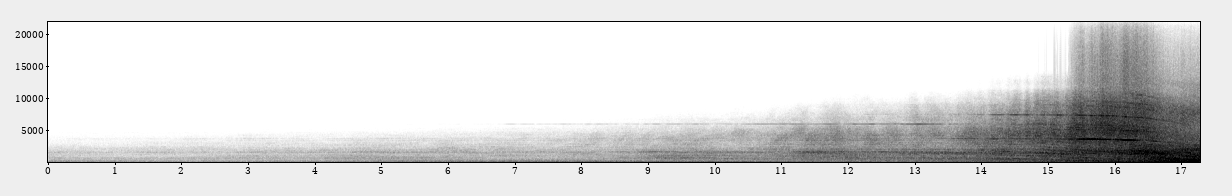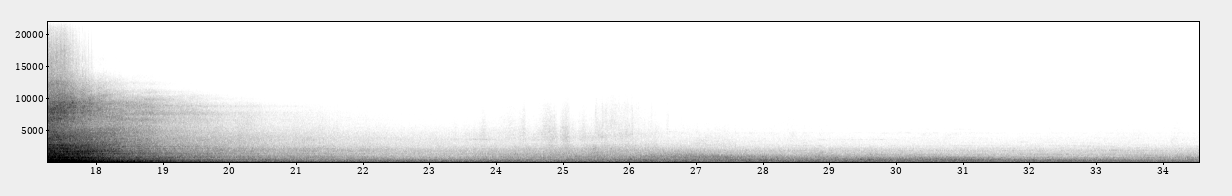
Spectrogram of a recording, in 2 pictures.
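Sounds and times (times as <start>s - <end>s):
airport background noise: 14.7s - 34.5s.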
